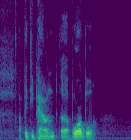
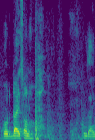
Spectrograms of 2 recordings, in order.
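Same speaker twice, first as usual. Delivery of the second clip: normal talking voice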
